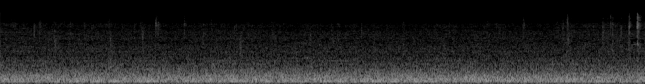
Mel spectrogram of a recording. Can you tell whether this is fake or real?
real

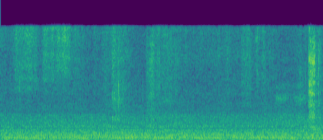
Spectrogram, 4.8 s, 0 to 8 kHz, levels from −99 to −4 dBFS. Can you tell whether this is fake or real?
real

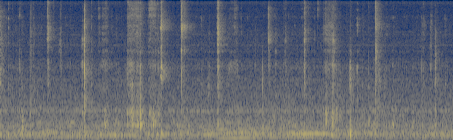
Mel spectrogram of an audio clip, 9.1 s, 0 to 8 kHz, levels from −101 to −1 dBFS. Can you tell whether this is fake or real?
real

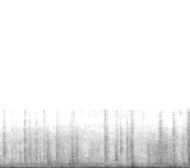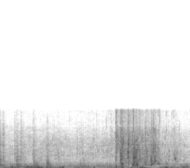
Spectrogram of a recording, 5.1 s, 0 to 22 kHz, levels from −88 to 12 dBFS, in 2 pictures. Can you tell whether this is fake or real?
real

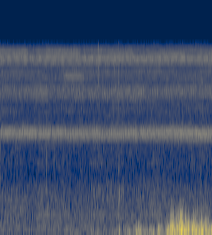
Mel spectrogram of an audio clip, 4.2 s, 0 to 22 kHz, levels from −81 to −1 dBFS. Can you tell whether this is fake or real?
real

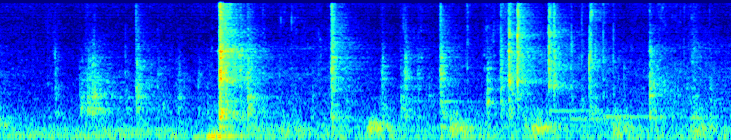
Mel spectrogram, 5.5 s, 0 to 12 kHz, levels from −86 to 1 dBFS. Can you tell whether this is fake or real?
fake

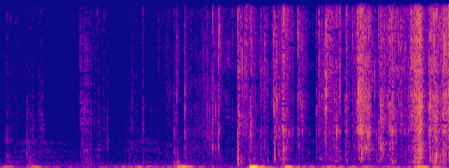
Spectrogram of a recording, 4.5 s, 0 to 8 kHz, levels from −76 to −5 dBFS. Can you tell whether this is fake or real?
real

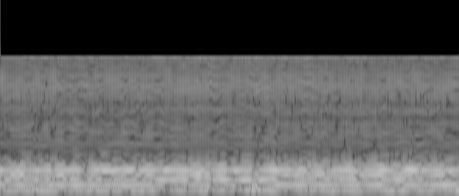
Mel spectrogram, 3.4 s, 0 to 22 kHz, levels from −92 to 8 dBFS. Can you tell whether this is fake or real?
fake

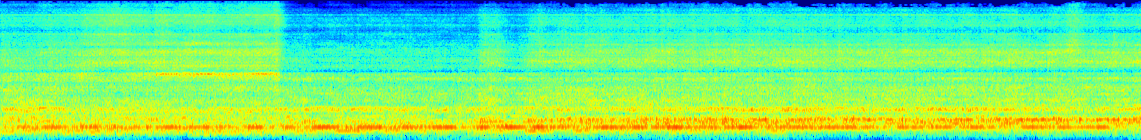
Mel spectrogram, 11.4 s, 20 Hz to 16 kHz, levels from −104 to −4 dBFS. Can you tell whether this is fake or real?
fake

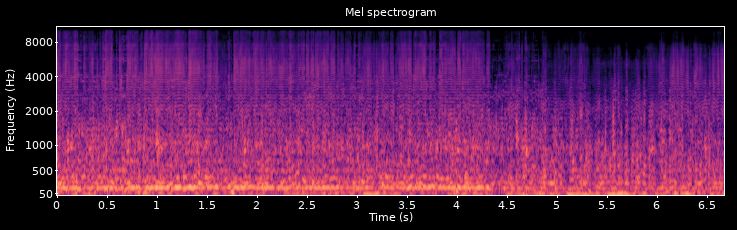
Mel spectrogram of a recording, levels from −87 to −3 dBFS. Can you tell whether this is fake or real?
fake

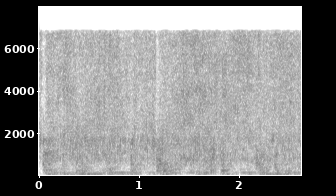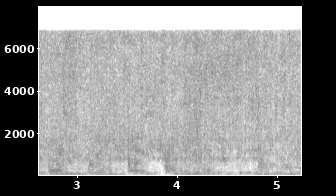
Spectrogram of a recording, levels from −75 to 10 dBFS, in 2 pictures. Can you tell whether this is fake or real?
fake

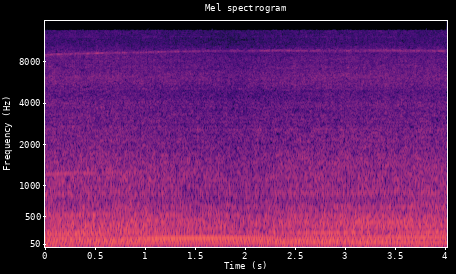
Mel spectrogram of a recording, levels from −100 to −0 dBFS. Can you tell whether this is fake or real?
real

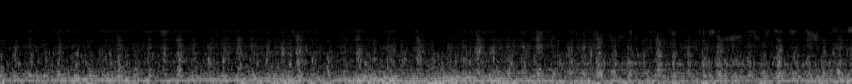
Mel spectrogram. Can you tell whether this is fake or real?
fake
